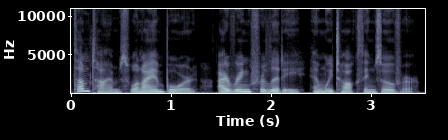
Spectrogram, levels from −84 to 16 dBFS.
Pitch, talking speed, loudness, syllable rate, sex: 180 Hz, 235 wpm, -19 LUFS, 6.2 syllables/s, female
